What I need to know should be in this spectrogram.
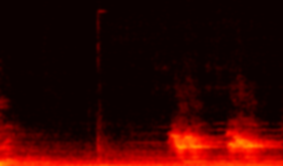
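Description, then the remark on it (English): Two short, bright chirps from robins come close together near the end, over a steady low background rumble, with a single sharp click just before them. “Yeah, it looks like the Robins are getting ready to celebrate Valentine's Day today.”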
